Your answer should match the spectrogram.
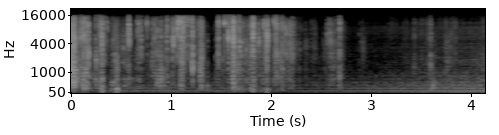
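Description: Foil Pokémon card booster pack wrapper crinkling and tearing as it is opened by hand: a rapid run of crackles for about the first two seconds, then it goes quiet.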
